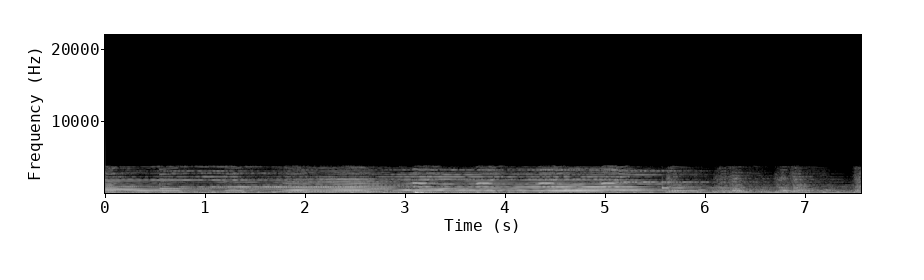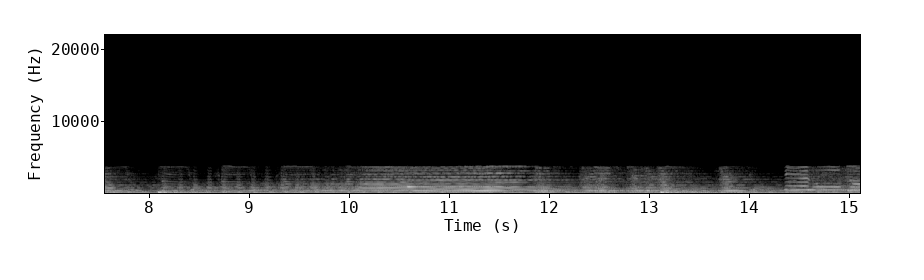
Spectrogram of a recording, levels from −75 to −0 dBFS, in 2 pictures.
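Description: Nothing in the clip stood out as a technical fault on listening.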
